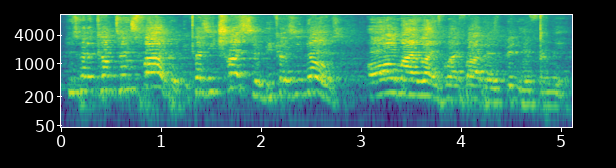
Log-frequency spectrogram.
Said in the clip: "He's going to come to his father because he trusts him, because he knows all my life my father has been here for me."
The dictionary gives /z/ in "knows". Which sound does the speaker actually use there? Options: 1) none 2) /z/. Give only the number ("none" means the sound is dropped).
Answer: 2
